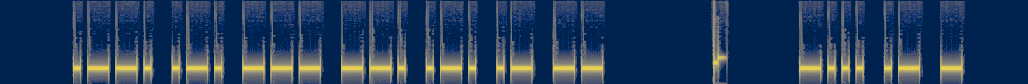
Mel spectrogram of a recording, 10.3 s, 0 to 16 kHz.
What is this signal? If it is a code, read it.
Morse code, heard as a keyed tone, about 17 wpm, 700 Hz. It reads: PROGRAM BAT
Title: Sentences from Top 1500 Words - New Word Drill Alt - 17wpm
